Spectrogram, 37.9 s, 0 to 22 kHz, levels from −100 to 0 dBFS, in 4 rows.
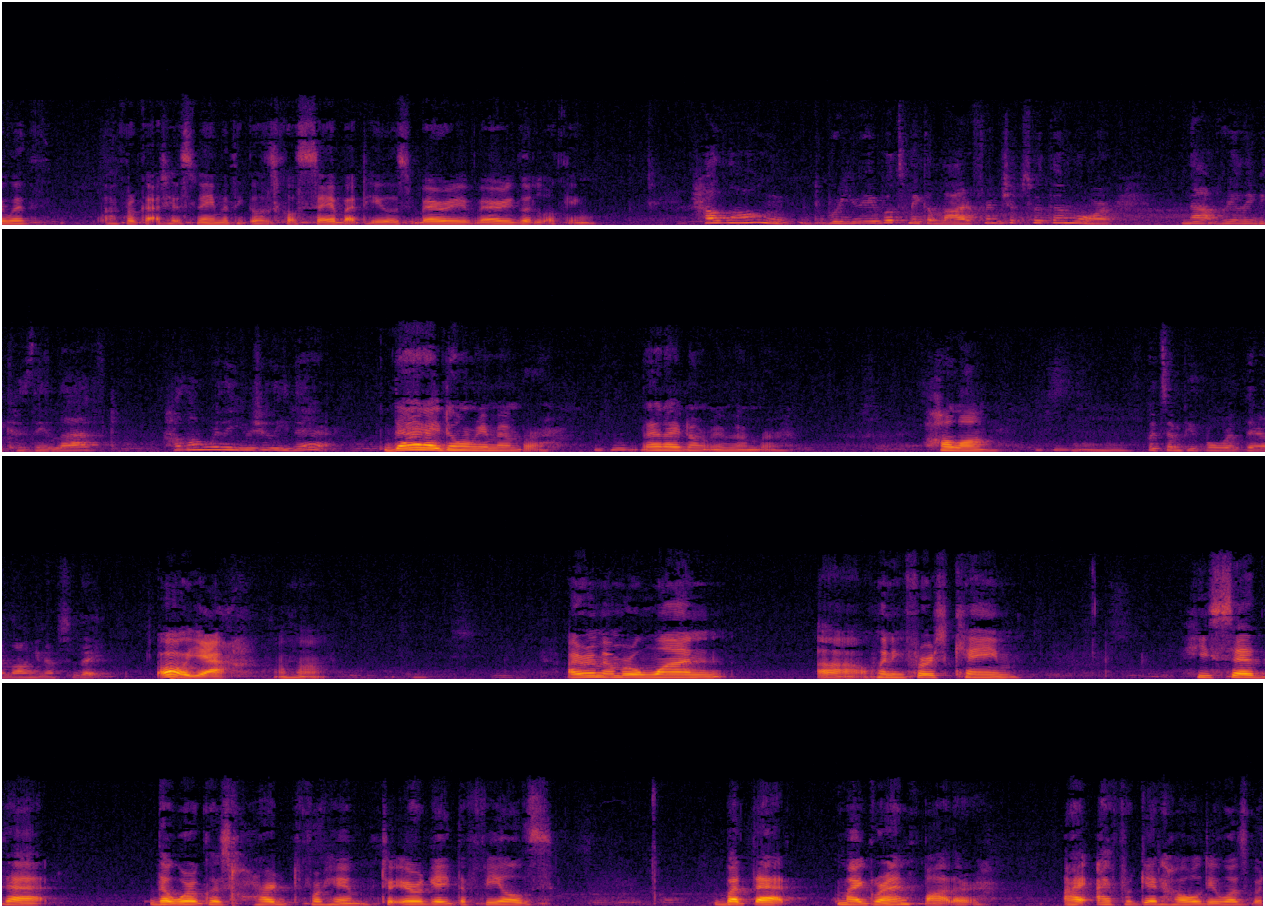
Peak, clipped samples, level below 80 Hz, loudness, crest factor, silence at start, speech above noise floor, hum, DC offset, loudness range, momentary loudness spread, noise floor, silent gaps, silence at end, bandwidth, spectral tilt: -12 dBFS; under 0.1%; -70 dBFS; -32 LUFS; 22 dB; 0 s; 37 dB; none; under 0.1%; 14 LU; 22 LU; -70 dBFS; none; 0 s; 12 kHz; -5.5 dB/octave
